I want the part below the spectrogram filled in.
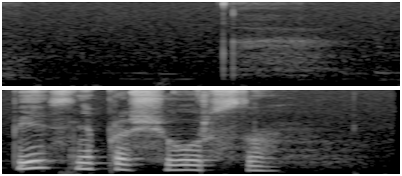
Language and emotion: Russian, sad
